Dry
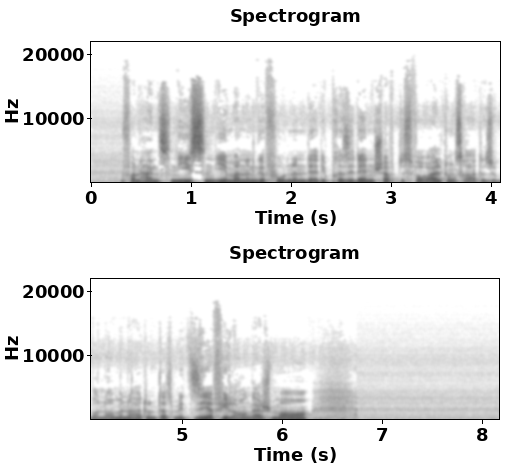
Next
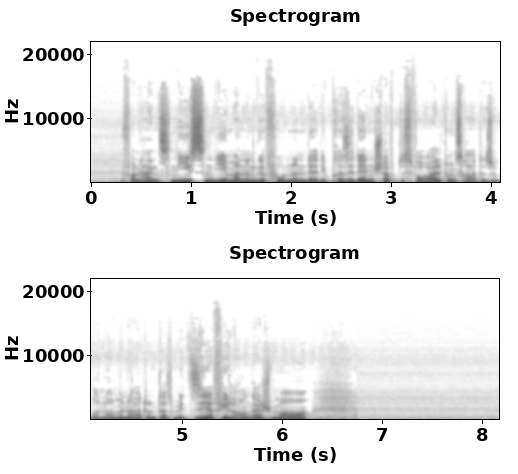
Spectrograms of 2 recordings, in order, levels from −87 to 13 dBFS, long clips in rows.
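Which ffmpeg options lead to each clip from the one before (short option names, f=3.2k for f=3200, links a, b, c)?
-af "lowshelf=f=220:g=11,volume=-5dB"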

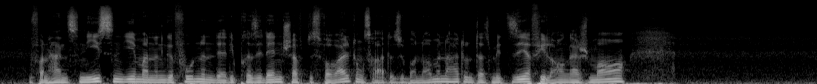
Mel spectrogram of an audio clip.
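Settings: -af anull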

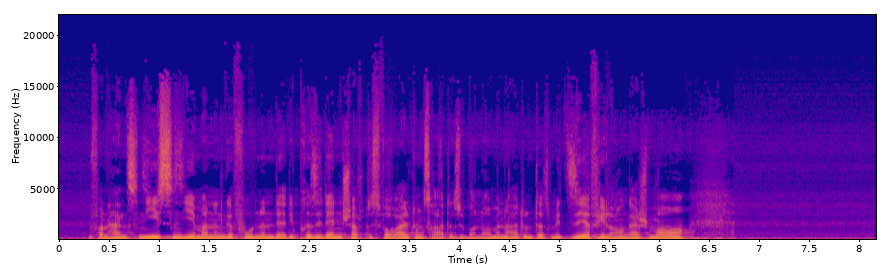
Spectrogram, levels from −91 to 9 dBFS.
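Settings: -af "aecho=1:1:134:0.0944,volume=2dB"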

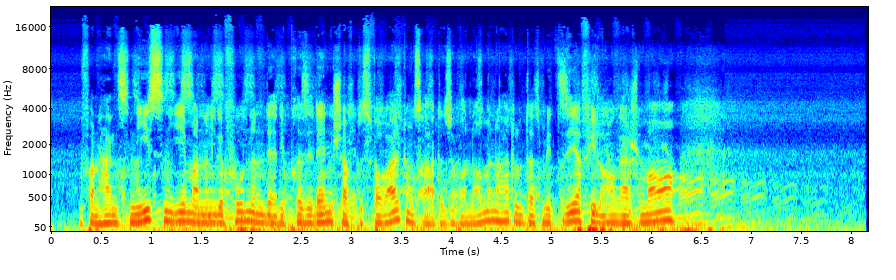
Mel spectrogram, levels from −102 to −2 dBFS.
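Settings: -filter_complex "[0:a]equalizer=f=630:t=o:w=0.33:g=6,equalizer=f=1k:t=o:w=0.33:g=11,equalizer=f=2.5k:t=o:w=0.33:g=-9,equalizer=f=4k:t=o:w=0.33:g=5,equalizer=f=8k:t=o:w=0.33:g=-7,equalizer=f=12.5k:t=o:w=0.33:g=-9,asplit=7[a][b][c][d][e][f][g];[b]adelay=311,afreqshift=-49,volume=-13dB[h];[c]adelay=622,afreqshift=-98,volume=-18.4dB[i];[d]adelay=933,afreqshift=-147,volume=-23.7dB[j];[e]adelay=1244,afreqshift=-196,volume=-29.1dB[k];[f]adelay=1555,afreqshift=-245,volume=-34.4dB[l];[g]adelay=1866,afreqshift=-294,volume=-39.8dB[m];[a][h][i][j][k][l][m]amix=inputs=7:normalize=0"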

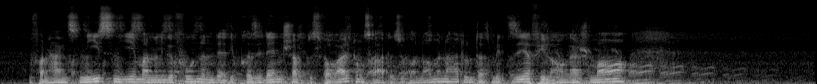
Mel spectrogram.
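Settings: -filter_complex "[0:a]asplit=2[a][b];[b]adelay=39,volume=-11dB[c];[a][c]amix=inputs=2:normalize=0,volume=-2.5dB"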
